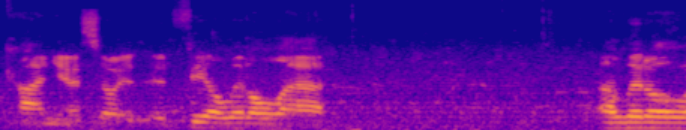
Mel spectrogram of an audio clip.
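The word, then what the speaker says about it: Canha: yesterday last name oh oh it's Kanye technically yeah yeah so the NH is like the Anya in Spanish nice we said Canada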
